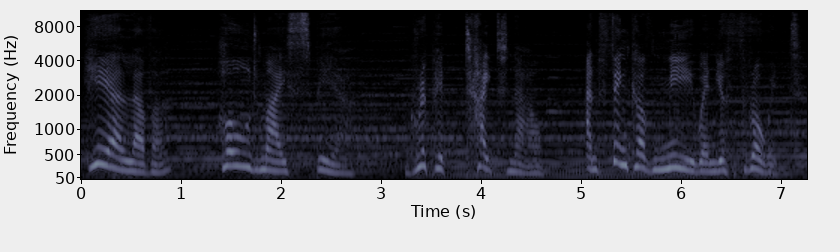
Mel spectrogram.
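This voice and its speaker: A woman's voice: mid-range voice, big pitch swings, slow pace, music in the background. An actress playing a bold, flirtatious, domineering warrior queen in a video game, seductive and teasing. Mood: sultry. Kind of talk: video game character acting.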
